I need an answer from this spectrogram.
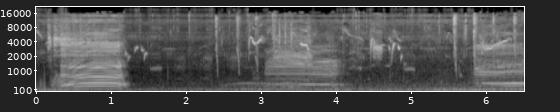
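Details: Tame village cattle moving in a line along a rural road in the morning toward feeding grounds: one loud drawn-out moo, a softer second, then a third starting, with scattered bird whistles between.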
